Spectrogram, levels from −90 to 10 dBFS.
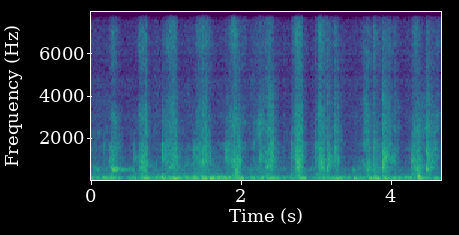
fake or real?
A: fake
